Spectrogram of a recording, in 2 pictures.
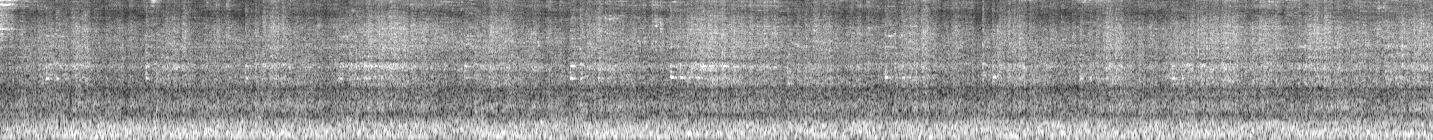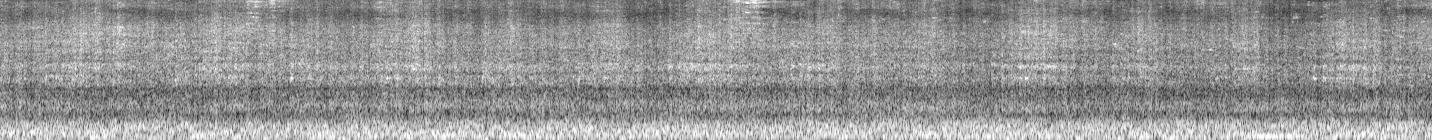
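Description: Freight cars of a CSX intermodal train, carrying highway trailers and containers on flatcars, rolling past: a loud, steady rumble of steel wheels on the rails.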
